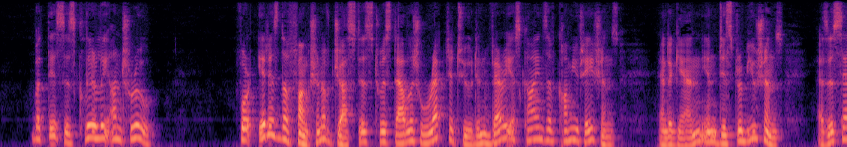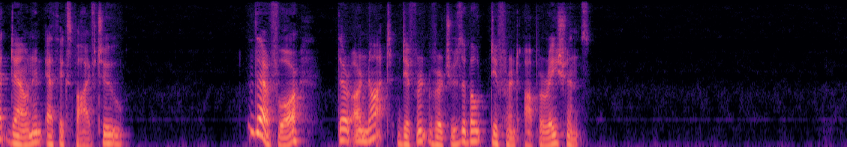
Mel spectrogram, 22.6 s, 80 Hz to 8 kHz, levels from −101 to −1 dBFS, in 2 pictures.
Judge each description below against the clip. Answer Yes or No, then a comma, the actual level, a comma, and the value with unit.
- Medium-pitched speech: Yes, medium, 150 Hz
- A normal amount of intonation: No, wide, 6.7 semitones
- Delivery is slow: Yes, slow, 110 wpm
